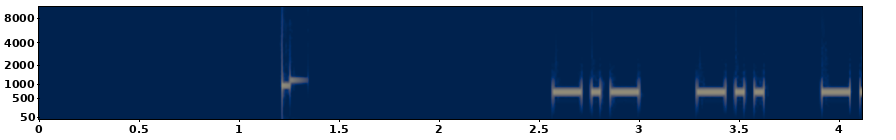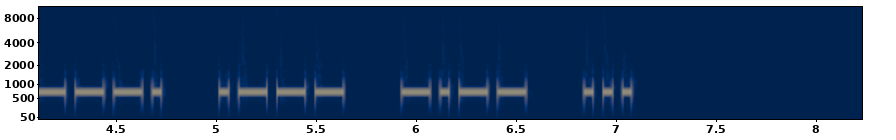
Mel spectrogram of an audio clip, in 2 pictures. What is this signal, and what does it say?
Morse code, heard as a keyed tone, about 25 wpm, spaced as for 18 wpm, 700 Hz. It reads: KD9JYS
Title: USA Call Signs - 6 Characters - 2x Character Spacing - 25wpm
